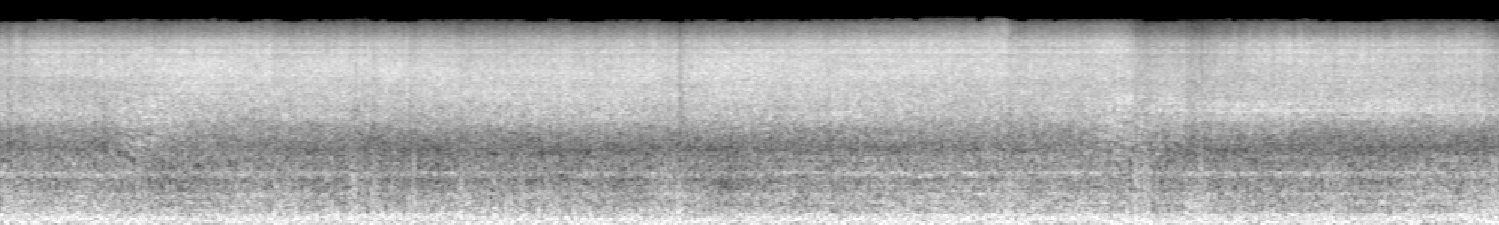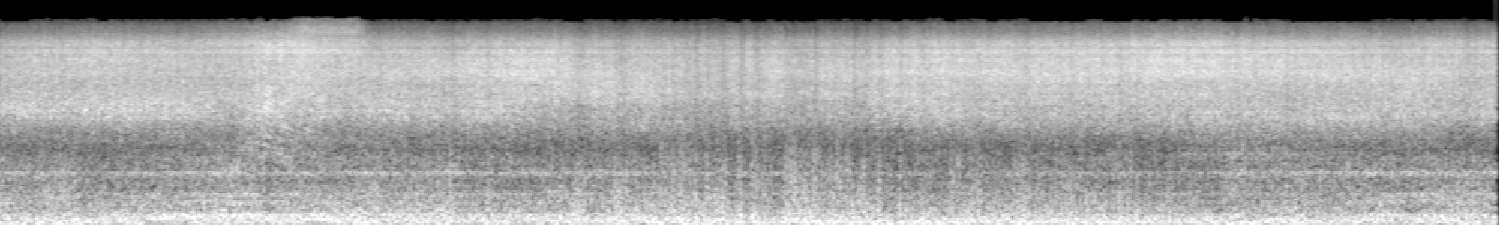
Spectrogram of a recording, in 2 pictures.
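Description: Steady rush of wind over a microphone mounted on a moving train, with the low running rumble of the train on the rails underneath.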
